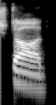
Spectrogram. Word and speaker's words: Gstaad: Yeah, because you got in Switzerland, you got a place called it's spelled Gstaad, spelled pronounced Stad, and it's just like you go there and it's like, yo, if you're there, Yeah, God.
